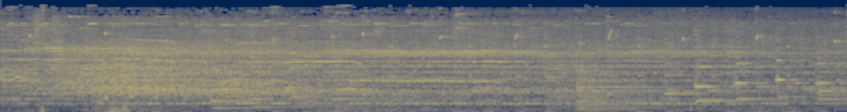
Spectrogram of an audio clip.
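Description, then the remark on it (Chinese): A stadium crowd at a Chinese Professional Baseball League game applauds and cheers for player Wang Kuang-hui after the last hit of his career, in a steady, dense roar of clapping and voices that stays loud for the full stretch, with occasional brighter shouts rising above the wash. “谢谢，非常的谢谢，因为你们的掌声、你们的鼓励，我会我会永远放在心上。”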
